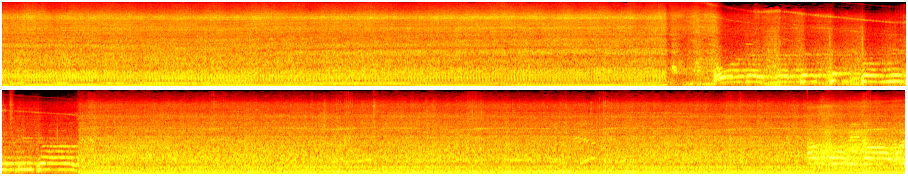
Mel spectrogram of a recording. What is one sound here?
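A tractor engine roars loudly under heavy strain.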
